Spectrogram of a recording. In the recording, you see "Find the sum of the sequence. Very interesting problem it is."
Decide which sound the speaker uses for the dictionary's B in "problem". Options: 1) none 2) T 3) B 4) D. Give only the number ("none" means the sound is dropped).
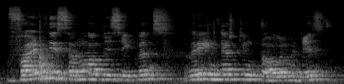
1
